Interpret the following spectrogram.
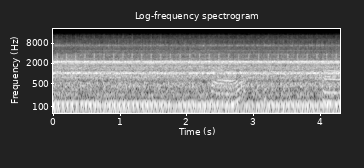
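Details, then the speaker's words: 1991 Moskvitch IZH 412, near operating temperature, microphone at the engine, good oil pressure: smooth steady hum held just above idle with no knocks or misses; a healthy running engine. "very nice and uh smooth running idle we're gonna give it a little bit of rpm"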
